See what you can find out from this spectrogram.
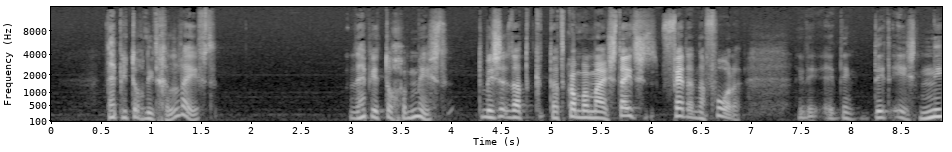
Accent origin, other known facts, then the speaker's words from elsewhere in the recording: Loenen aan de Vecht, Utrecht, Netherlands; Ik kom uit Loenen aan de Vecht. Daar woon ik nu al een hele tijd. En daar ging ik ook naar de kerk.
